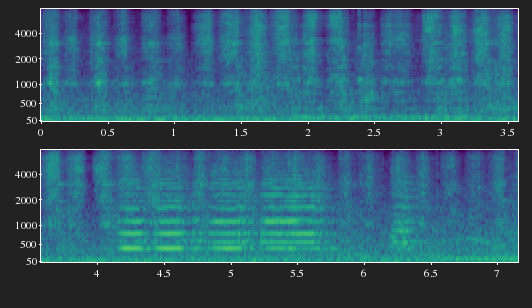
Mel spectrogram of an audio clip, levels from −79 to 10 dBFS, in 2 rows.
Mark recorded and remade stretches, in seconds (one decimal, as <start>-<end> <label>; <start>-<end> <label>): 0.0-1.9 recorded; 1.9-3.2 remade; 3.2-7.2 recorded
